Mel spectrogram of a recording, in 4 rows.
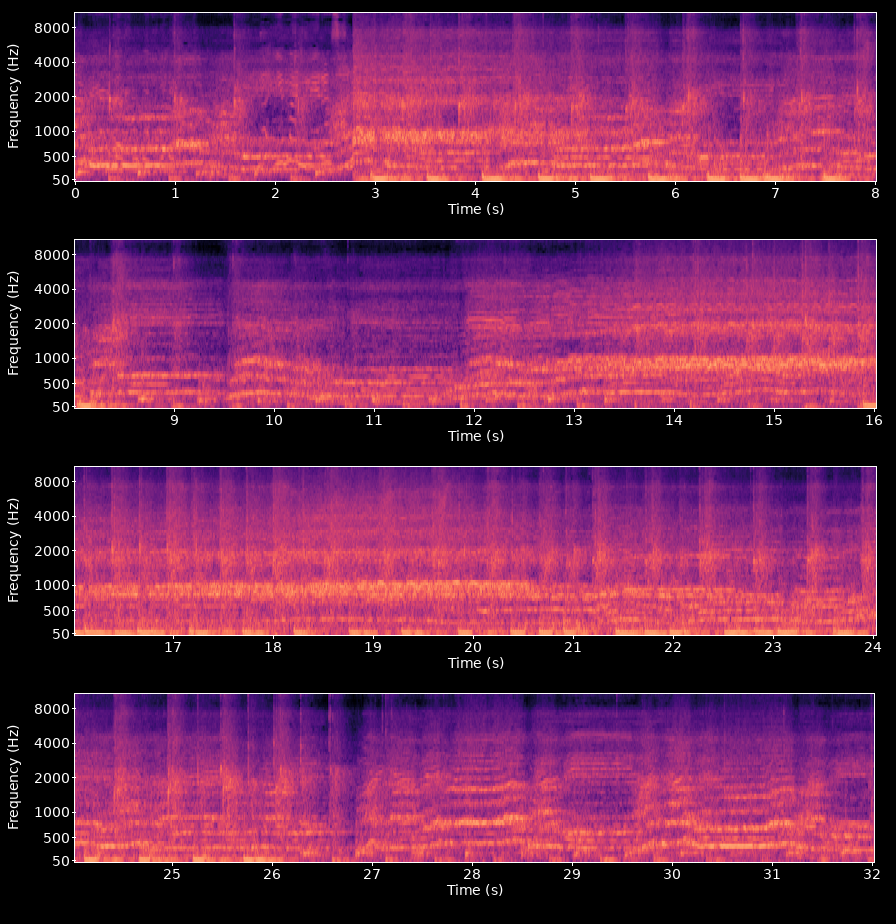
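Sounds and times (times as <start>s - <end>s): deep pulsing beat: 0.0s - 32.0s
women's choir singing a hymn: 0.0s - 32.0s.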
